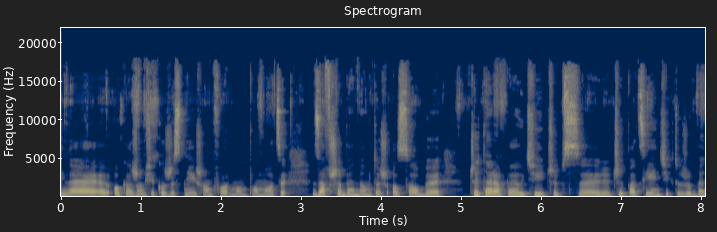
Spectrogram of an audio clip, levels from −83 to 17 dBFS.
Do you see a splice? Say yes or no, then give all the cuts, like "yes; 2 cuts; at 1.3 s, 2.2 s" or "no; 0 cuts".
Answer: no; 0 cuts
